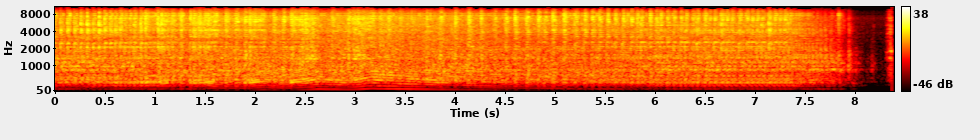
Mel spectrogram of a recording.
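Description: Peugeot Speedfight 50cc liquid-cooled two-stroke scooter engine running just after starting. It is revved once about two seconds in and settles back, then cuts off suddenly near the end. The exhaust silencer's wadding has just been turned over and rewrapped to bring back the back pressure, and the engine sounds a lot better, no longer cracky.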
